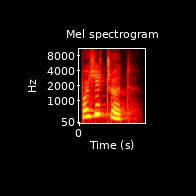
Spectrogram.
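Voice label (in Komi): позьӧ тшӧт, Komi, female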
